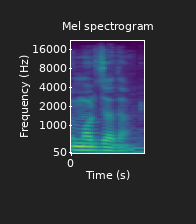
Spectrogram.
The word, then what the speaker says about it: মর্যাদা: পারবে এবার এটা পড়ো তো মর্যাদা নাকি মর্যাদা একটু আলতো করে বলবে জোর করে বলবে না যে তার অনেক সম্মান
